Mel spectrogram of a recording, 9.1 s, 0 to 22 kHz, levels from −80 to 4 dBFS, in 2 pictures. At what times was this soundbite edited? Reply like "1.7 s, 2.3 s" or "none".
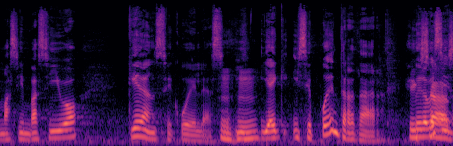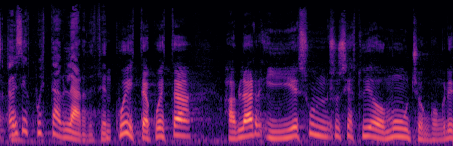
5.6 s, 7.8 s

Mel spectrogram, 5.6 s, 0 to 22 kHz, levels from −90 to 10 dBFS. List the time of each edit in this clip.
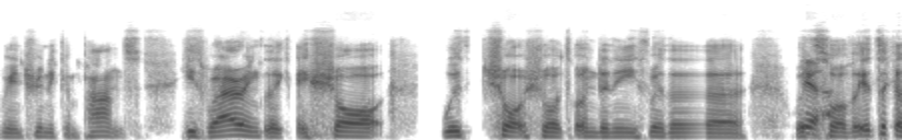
1.6 s, 4.0 s

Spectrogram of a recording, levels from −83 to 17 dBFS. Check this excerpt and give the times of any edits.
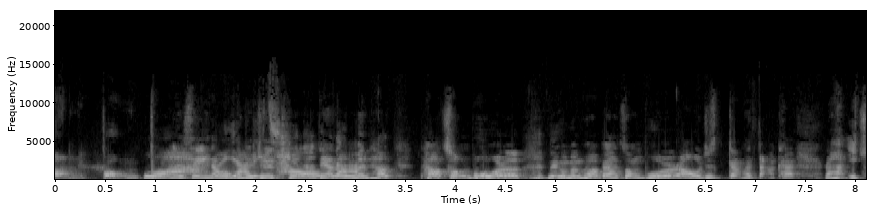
none

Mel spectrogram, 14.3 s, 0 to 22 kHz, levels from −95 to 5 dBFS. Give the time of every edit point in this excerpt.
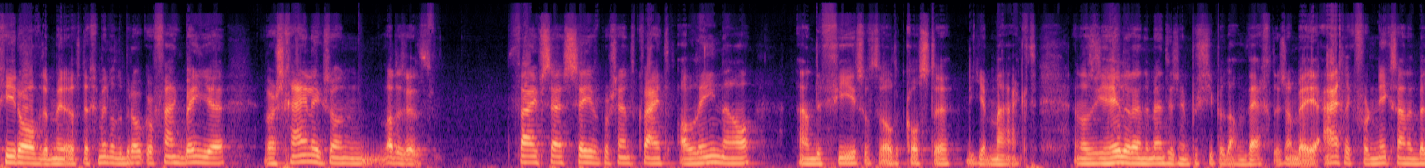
none

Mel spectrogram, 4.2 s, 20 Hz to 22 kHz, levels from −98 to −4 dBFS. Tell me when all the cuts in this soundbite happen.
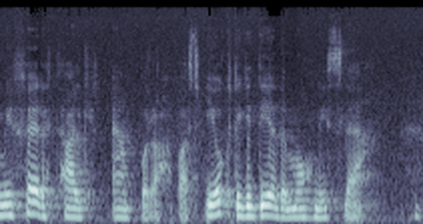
2.0 s

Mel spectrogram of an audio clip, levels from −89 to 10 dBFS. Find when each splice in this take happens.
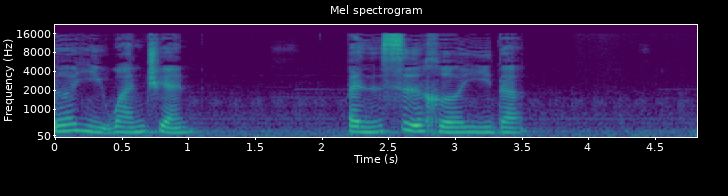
none

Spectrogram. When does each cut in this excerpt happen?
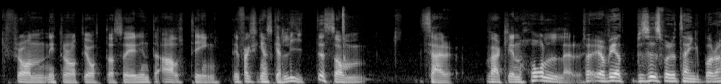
2.2 s

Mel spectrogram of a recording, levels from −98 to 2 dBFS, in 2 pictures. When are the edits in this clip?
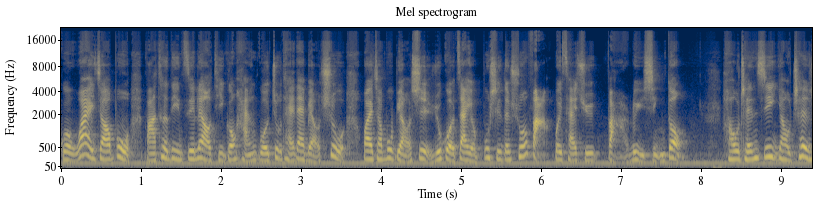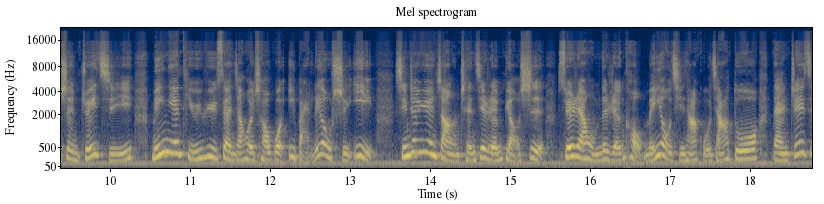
8.3 s

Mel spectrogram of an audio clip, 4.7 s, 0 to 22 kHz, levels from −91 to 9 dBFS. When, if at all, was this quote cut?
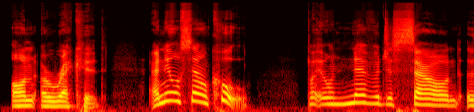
1.4 s

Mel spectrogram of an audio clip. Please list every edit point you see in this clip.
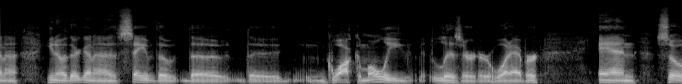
none

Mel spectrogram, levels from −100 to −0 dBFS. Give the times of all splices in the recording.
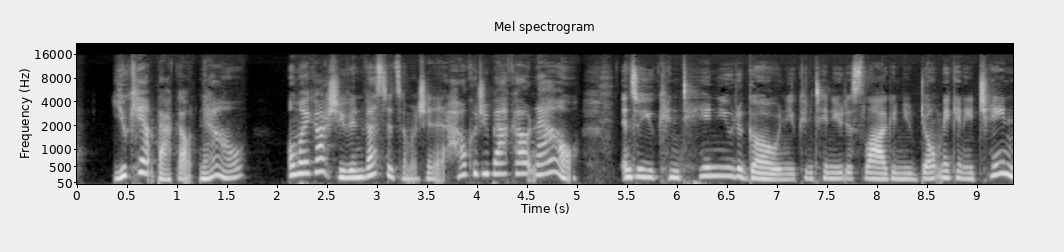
none

